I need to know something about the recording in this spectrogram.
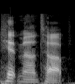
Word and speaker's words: Hitmontop: So now he's going to bring in Hitmontop.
